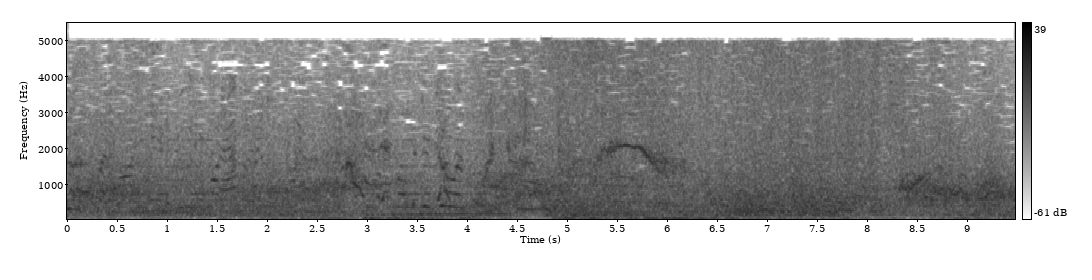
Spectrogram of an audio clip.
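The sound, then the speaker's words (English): A car engine rumbles loudly and steadily as the vehicle pulls away, with a dense wash of road and wind noise throughout and faint, indistinct voices underneath. “Start the car!”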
